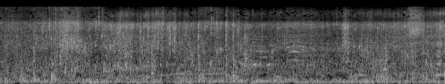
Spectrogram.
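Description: Swimmers splashing in the sea, with a louder burst of splashing about half a second in, under voices in the background.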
